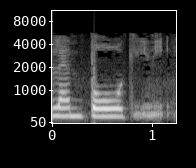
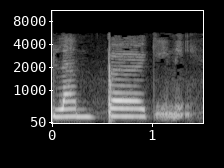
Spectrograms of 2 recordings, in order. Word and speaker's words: Lamborghini: 下面一个多么 fancy 的牌子哈，Lamborghini，千万不要把它发成 Lamborghini，正确的发音是 Lamborghini。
